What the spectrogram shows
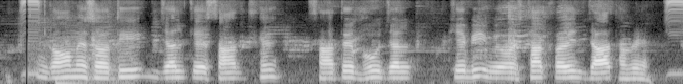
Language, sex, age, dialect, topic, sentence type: Bhojpuri, male, 31-35, Northern, agriculture, statement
